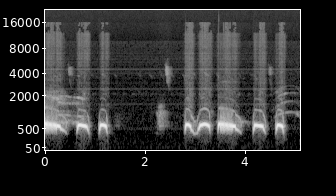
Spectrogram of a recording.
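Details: Caged decoy spotted dove with a 'giọng thổ' style voice: three low hollow coos, a silent gap, then a phrase of wavering and clipped coos, the last two short, with no other sounds.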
